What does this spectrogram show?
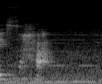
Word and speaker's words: Issachar: O irmão é Zebulun, que é Zebulon conhecido, e o Issacar, que no hebraico a pronúncia é Issachar.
